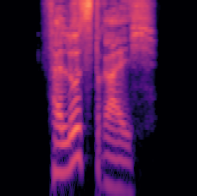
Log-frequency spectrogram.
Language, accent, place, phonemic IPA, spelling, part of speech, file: German, Germany, Berlin, /fɛɐ̯ˈlʊstˌʁaɪ̯ç/, verlustreich, adjective, De-verlustreich.ogg
- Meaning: lost (relating to financial or military loss)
